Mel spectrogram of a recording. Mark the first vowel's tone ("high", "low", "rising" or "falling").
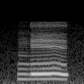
high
